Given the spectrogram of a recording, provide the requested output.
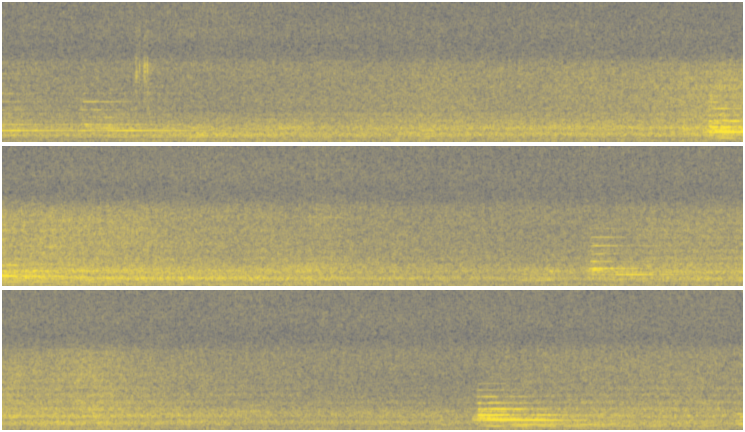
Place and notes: standing in the hotel balcony. Easter evening. calling to mass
